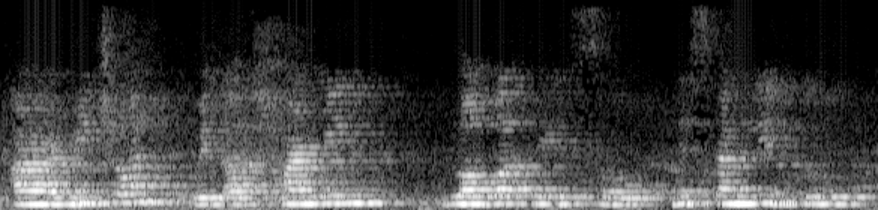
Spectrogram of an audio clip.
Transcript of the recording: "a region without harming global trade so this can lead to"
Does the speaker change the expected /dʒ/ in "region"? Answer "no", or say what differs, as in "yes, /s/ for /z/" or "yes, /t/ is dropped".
yes, /tʃ/ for /dʒ/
